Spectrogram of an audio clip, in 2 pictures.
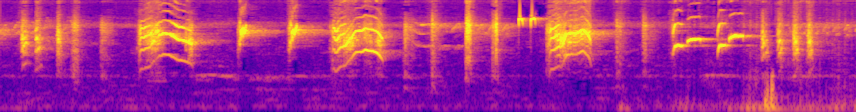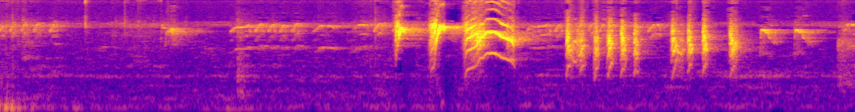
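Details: Training song of a sunbird for competition birds: high, sweet chirps and short warbled phrases in clusters separated by gaps, with a single dull thump partway through.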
